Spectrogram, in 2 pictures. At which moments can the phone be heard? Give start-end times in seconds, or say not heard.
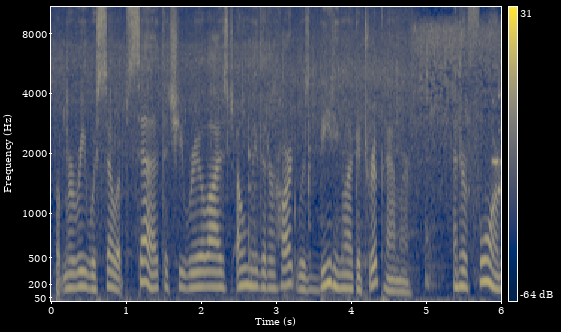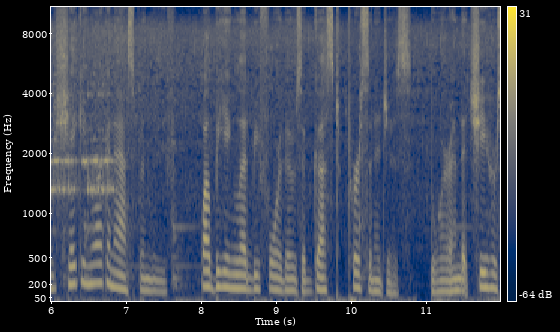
5.8-7.0.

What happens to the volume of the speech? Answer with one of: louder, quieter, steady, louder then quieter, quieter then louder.
steady.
